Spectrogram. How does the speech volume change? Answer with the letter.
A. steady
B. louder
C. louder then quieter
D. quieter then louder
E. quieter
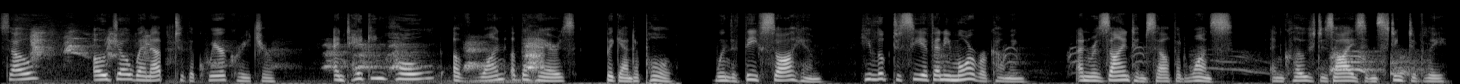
A.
